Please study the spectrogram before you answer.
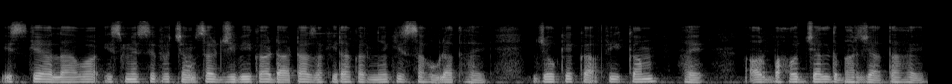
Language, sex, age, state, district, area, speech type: Urdu, male, 18-30, Maharashtra, Nashik, rural, spontaneous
